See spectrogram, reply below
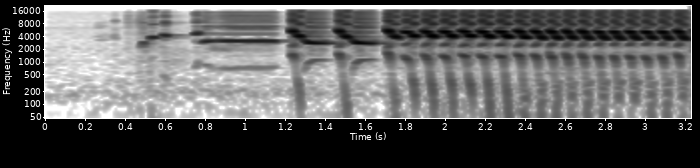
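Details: Canary singing to get other canaries going: a soft rising note and a steady whistle, two swooping slurs, then a fast, loud, even trill of high repeated notes to the end.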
